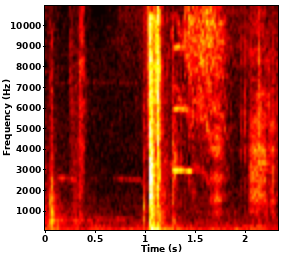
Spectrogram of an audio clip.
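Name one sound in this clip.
A door bangs open.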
